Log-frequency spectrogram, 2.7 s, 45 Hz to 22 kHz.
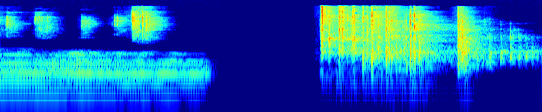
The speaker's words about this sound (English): Go ahead and roll 2d6 plus the number of conditions you got marked.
